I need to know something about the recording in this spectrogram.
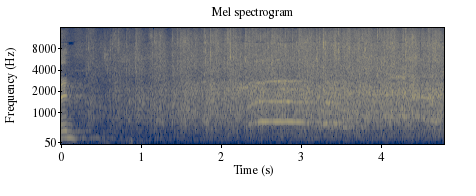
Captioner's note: audience applauding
